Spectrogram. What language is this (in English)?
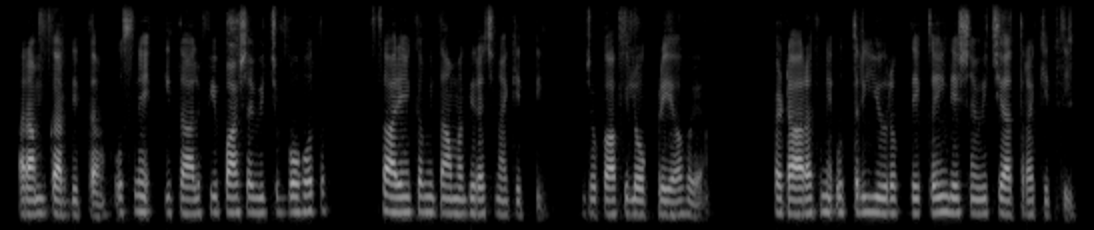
Punjabi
